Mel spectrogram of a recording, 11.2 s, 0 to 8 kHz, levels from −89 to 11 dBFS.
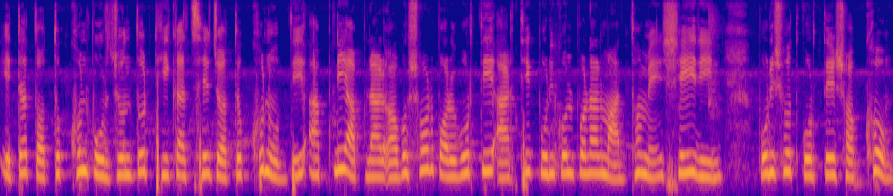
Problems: constant background noise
